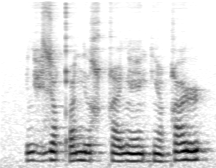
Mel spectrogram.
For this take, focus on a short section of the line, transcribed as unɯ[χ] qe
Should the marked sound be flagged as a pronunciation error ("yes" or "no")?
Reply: no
